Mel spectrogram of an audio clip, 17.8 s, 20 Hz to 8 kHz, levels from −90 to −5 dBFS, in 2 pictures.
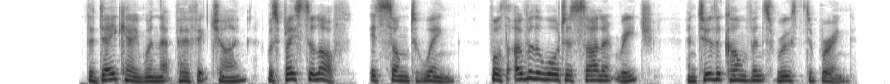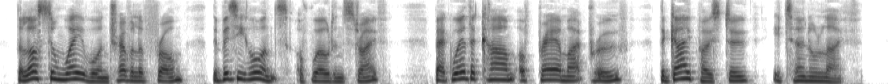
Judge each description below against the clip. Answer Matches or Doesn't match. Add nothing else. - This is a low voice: Doesn't match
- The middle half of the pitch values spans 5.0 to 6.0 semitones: Matches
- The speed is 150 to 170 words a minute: Doesn't match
